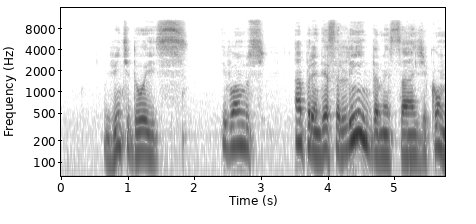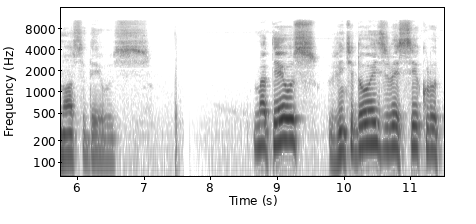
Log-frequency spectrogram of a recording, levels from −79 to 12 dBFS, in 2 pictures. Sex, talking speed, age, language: male, 75 wpm, 60-79, Portuguese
